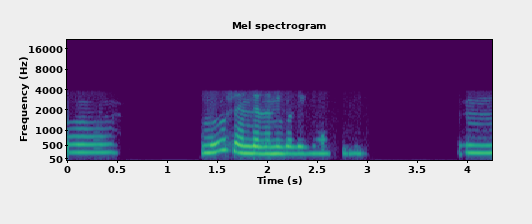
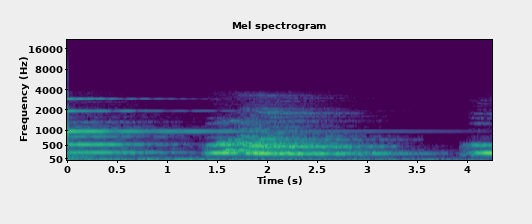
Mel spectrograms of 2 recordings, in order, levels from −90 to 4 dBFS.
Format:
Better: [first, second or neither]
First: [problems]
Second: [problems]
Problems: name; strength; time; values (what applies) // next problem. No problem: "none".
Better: first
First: none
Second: background sound (Piano); 13 dB below the speech // room echo; dies away in 2 s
